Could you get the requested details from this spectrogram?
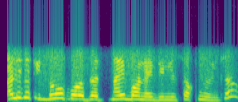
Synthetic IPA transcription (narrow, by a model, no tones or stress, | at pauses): ʌlikʌt̪inobʌd͡zʌt̪̚majbʌnajd̪inʌsʌknuɦnt͡sʰʌ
